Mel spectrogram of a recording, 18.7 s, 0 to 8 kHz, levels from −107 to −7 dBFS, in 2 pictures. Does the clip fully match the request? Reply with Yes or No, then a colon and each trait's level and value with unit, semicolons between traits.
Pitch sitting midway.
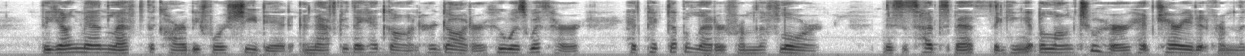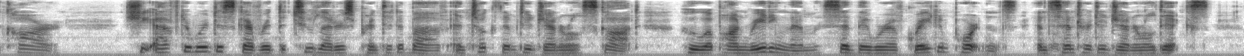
Yes: medium, 180 Hz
